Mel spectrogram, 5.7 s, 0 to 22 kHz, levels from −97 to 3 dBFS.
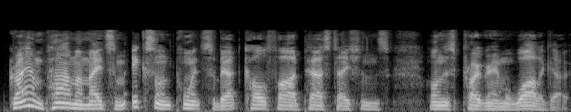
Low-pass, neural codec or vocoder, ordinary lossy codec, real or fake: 7.2 kHz; none; MP3, 48 kbps; real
